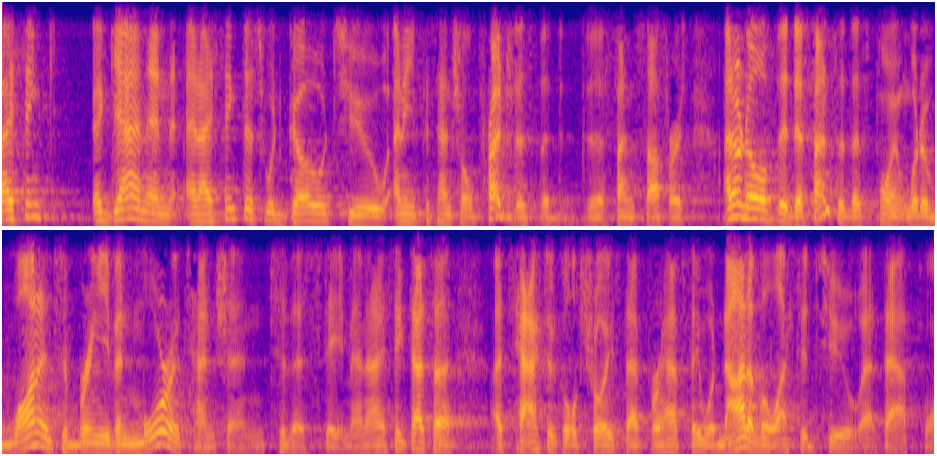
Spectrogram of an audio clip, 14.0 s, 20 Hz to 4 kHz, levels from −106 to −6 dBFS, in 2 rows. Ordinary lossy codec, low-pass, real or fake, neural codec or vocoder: Opus, 64 kbps; 3.6 kHz; real; none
